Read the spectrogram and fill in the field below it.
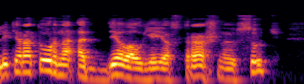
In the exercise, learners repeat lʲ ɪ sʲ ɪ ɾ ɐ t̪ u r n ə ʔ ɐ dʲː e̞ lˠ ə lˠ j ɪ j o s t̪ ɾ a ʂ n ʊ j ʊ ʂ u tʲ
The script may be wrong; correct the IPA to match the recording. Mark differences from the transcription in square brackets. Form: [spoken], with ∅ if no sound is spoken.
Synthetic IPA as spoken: lʲ ɪ [tʲ] ɪ ɾ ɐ t̪ u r n ə ʔ ɐ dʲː e̞ lˠ ə lˠ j ɪ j o s t̪ ɾ a ʂ n ʊ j ʊ [s] u tʲ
